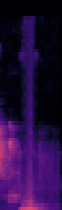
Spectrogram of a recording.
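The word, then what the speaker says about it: 九: Yeah, pain, suffering, or anguish, because it has possible pronunciation in Japanese is ku.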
